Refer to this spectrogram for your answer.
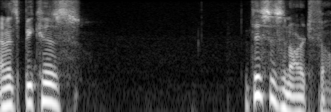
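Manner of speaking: gentle delivery with the edges rounded off. Explaining why a movie goes for realism, after announcing a softer tone. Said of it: "I've changed my voice".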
